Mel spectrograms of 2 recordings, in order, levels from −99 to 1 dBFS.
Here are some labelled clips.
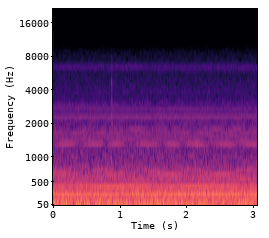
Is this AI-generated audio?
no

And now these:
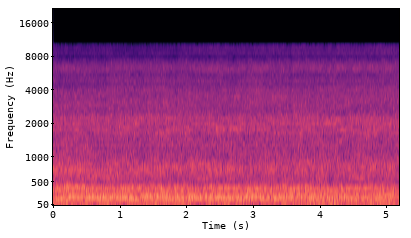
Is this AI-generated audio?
yes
